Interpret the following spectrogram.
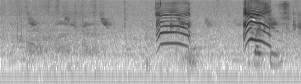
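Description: Newborn kitten, eyes still closed, mewing twice: a high call that rises and falls, then a shorter one about a second and a half later.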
